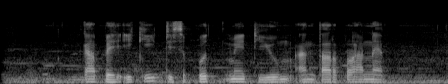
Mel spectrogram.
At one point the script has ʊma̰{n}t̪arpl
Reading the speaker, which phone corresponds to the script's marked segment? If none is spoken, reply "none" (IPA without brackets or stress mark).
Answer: n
